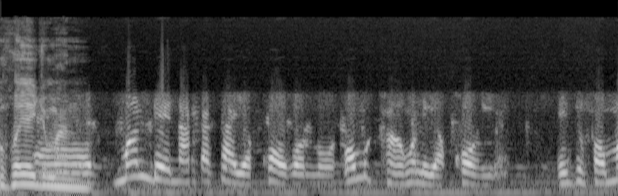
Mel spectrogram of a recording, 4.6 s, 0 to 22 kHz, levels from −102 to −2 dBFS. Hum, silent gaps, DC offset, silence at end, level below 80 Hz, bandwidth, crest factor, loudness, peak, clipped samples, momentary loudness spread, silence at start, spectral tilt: none; none; under 0.1%; 0 s; -54 dBFS; 16 kHz; 14 dB; -29 LUFS; -14 dBFS; under 0.1%; 7 LU; 0 s; -5.5 dB/octave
